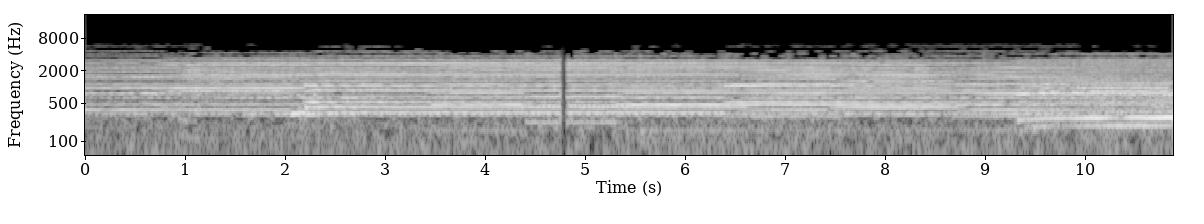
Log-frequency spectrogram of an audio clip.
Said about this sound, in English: The whistle! The whistle! Time to go home. 6 o'clock. I slept right through and then the whistle woke me up. It woke me up.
